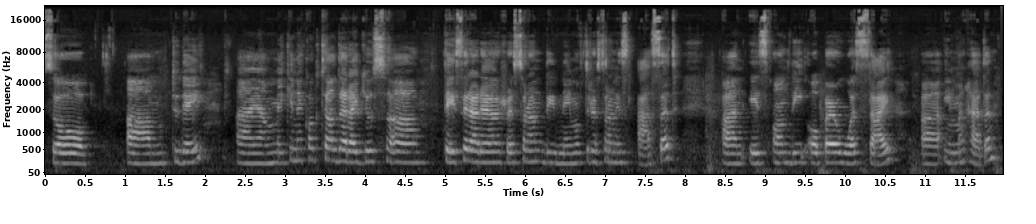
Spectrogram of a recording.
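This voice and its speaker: Someone speaks at a moderate pace in a flat, monotone voice, with audible room echo. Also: woman, fairly high pitch for a woman. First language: Spanish. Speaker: home bartender. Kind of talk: casual tutorial. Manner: hesitant, many fillers.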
